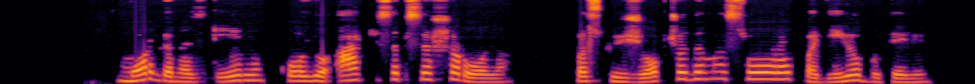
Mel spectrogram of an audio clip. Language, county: Lithuanian, Kaunas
